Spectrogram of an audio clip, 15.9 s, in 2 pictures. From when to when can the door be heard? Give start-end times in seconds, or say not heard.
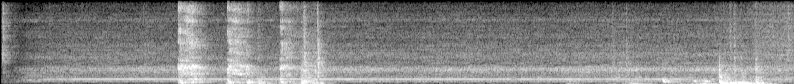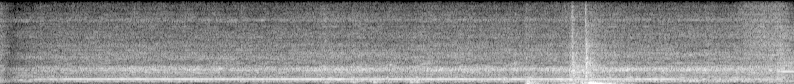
2.5-3.2, 5.7-7.7, 13.2-14.2.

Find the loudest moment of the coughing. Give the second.
2 s.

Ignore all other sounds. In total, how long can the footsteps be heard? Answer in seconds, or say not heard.
not heard.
